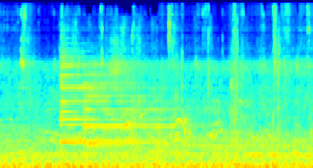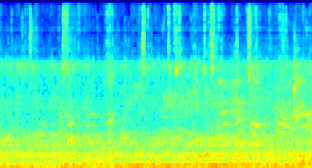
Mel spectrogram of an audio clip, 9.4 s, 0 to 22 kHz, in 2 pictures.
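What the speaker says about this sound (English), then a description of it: "For 1 minute, in fact, it's going to chime." Bells chiming at Horse Guards in London, ringing out clearly near the start and then continuing under crowd noise, with people talking throughout.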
